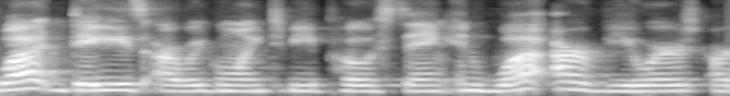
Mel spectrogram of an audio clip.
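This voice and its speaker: She has an ordinary speaking voice, and this woman's intonation stays fairly even. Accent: American. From United States. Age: 20s. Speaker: podcast co-host, finance student. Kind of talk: casual podcast chat.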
